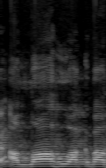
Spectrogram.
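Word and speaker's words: الله أكبر: हम ऐसे ही पढ़ेंगे अगर मिलाकर पढ़ना है तो फिर अल्लाह हु अकबर अल्लाह हु अकबर रात के ऊपर पेश ए गया पर जबर नहीं है रापर पेश है अगर हम मिलाकर जब अल्फाज कहेंगे तो रापर पेश पढ़ा जाएगा तो वह कैसे पढ़ा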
